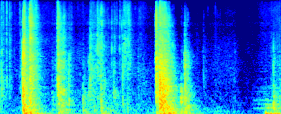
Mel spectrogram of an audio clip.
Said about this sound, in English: I tramp across the empty outer room, open the door and let it shut, staying inside. A kid's trick, but it usually works.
